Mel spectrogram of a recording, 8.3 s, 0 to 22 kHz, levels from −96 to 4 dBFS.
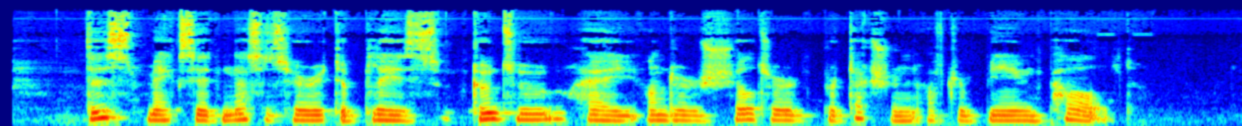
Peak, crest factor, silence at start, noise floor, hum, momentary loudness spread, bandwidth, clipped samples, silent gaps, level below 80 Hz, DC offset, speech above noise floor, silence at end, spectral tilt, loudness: -2 dBFS; 18 dB; 0.55 s; -60 dBFS; none; 9 LU; 16.5 kHz; under 0.1%; none; -50 dBFS; under 0.1%; 42 dB; 0.9 s; -4.5 dB/octave; -18 LUFS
